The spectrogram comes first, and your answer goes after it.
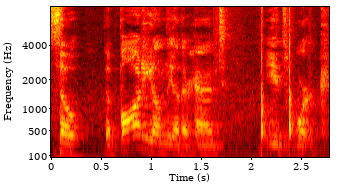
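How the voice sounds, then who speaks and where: Noticeable background noise fills the recording. Through it, a man talks. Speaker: car project vlogger. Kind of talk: casual garage vlog. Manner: fast.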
